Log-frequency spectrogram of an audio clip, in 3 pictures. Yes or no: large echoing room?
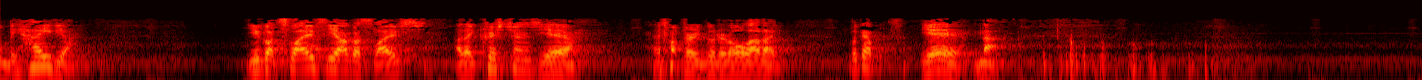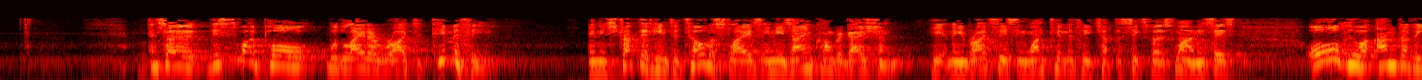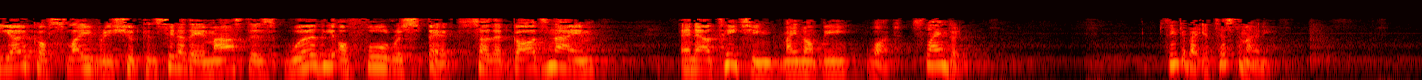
yes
